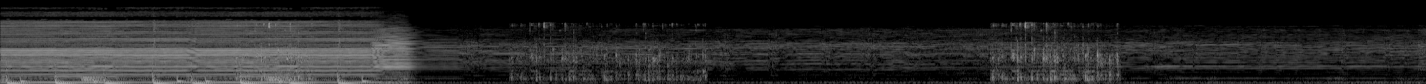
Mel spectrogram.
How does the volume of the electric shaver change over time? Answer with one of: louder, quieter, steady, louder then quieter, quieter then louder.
quieter.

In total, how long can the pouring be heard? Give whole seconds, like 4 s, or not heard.
4 s.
